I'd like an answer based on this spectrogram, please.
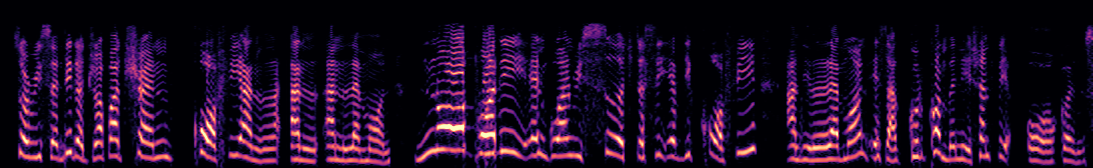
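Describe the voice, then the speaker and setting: Pitched high, a woman with a Trinidadian accent speaks at a moderate pace with very wide pitch swings. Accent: Trinidad and Tobago Creole English. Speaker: talk show host. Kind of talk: casual talk show monologue. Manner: earnest, conversational.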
